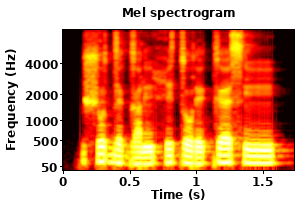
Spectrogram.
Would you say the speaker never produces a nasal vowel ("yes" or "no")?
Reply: no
